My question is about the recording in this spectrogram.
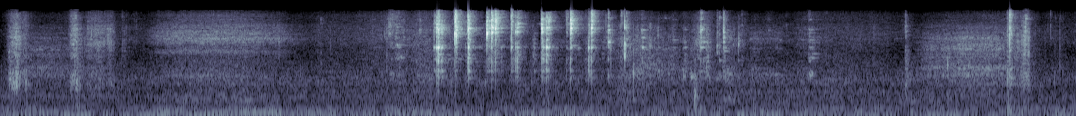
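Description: Old corroded coins clinking and rattling in a small clay pot, a quick run of sharp metal clicks about two seconds in lasting around a second, with a few lighter clinks near the start.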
